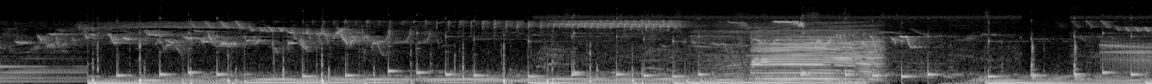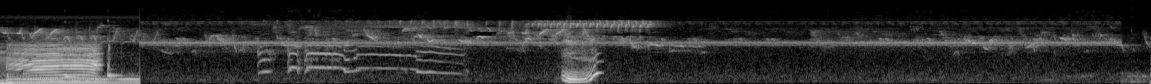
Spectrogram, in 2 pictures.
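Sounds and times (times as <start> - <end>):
birds chirping and calling: 0.0 - 18.7
steady high tone: 0.9 - 12.9
cow mooing: 7.1 - 9.0, 11.0 - 12.8.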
